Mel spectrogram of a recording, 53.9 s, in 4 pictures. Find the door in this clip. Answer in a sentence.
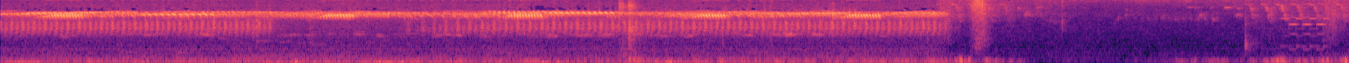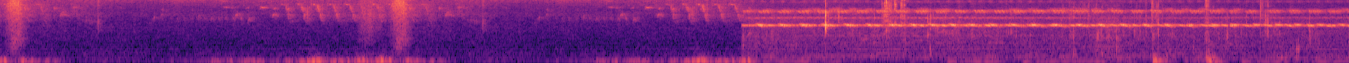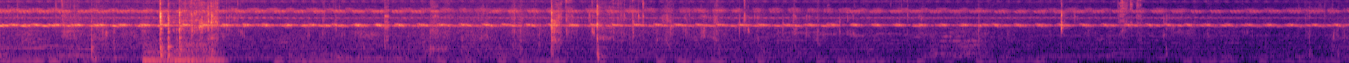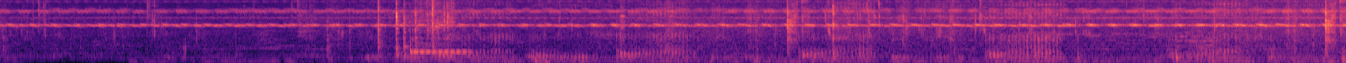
The door can be heard from 6.2 to 6.6 s, from 25.0 to 25.8 s and from 44.2 to 44.9 s.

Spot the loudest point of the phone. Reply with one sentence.
The loudest moment of the phone is at 45 seconds.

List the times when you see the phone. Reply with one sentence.
The phone can be heard from 12.4 to 13.3 s, from 28.4 to 29.3 s and from 44.5 to 45.2 s.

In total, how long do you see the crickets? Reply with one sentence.
The crickets can be heard for 54 seconds in total.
